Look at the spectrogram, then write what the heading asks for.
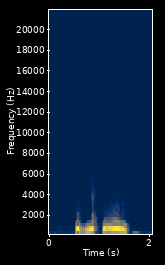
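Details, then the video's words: Decoy spotted dove, thổ-style voice, with a single clean phrase: a quick hooked double note leading into a long, steady, slightly falling coo. One soft low knock follows. "Chim Cu Mồi, cu gay kich boi nhanh noi gù"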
